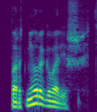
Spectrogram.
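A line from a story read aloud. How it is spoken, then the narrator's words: Quiet question. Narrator (Russian): тихо спросил Зуга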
